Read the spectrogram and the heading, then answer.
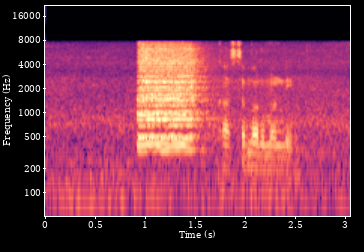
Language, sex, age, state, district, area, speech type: Telugu, male, 30-45, Telangana, Jangaon, rural, spontaneous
